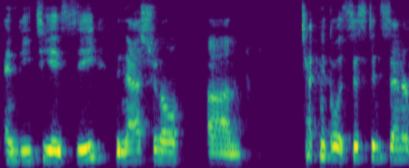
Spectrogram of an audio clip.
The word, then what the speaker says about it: NDTAC: Assistance National Center, which is referred to as NDTAC, is how that's pronounced, NDTAC, the National Technical Assistance Center for the Education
